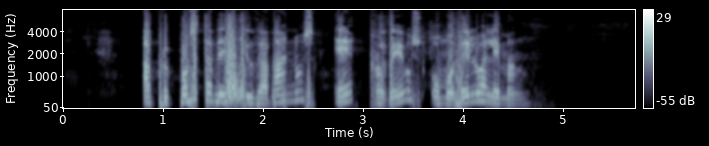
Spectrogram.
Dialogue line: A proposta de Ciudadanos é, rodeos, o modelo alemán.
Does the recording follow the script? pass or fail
pass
